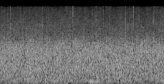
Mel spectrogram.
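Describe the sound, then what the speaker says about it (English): A round of applause in a podcast studio, a loud, continuous, hissy burst of clapping that fills the whole moment with no speech over it. "Big round of applause for that."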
